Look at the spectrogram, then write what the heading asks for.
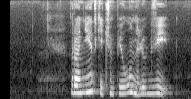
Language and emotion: Russian, sad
